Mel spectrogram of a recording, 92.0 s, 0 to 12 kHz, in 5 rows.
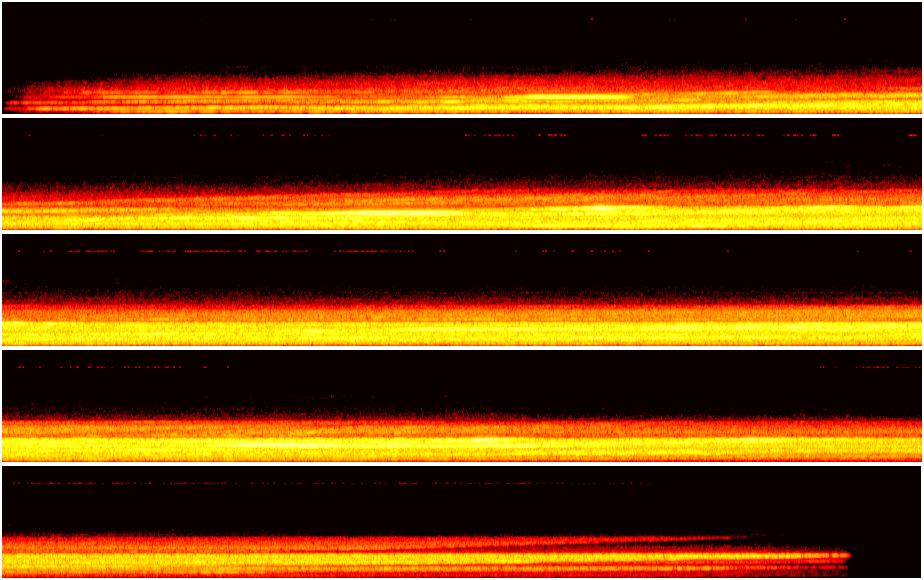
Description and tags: This sample is part of the “Space Sweeps” sample pack. It is a 1:32 minutes long space sweeping sound with frequency going from low till high. Starts quite low but increases smoothly from there. Some resonances appear on it's way up. Created with the Windchimes Reaktor ensemble from the user library on the Native Instruments website. Afterwards pitch transposition & bending were applied, as well as convolution with airport sounds.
